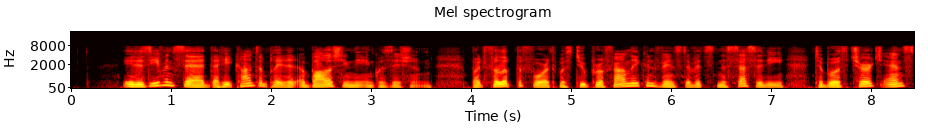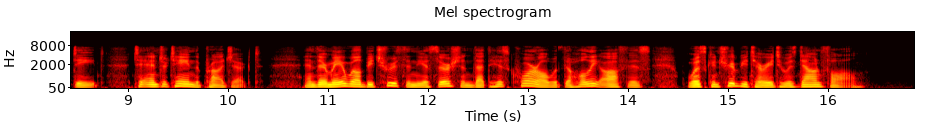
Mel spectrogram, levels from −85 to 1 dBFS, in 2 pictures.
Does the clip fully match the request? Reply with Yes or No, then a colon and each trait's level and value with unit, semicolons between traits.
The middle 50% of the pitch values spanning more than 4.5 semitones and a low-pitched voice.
Yes: average, 5.2 semitones; low, 125 Hz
